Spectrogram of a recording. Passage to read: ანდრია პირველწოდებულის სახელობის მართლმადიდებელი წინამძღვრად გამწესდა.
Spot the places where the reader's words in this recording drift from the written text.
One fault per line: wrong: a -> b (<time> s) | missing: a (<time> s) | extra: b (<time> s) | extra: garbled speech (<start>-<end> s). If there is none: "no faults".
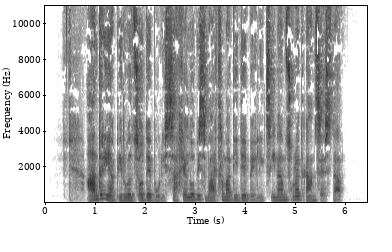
no faults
